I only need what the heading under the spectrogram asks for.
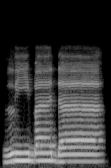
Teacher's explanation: ketika diwakafkan maka Mad iwad ini dibaca dua harakat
